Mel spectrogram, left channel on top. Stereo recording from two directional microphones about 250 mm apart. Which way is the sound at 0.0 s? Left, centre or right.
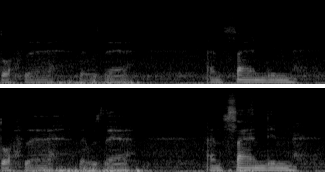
Right.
